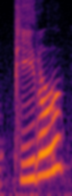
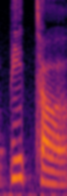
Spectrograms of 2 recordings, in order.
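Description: First: It is said in an American accent. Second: It is said in a British accent. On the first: "o americano fala" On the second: "o britânico fala"

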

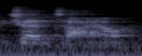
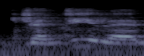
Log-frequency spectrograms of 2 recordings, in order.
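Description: First: The name is said with an English pronunciation. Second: The name is said with an Italian pronunciation. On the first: It sounds like the biblical word. "so many people say Gentile, because I know the Gentiles from the Bible" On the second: It means gentle or nice. "in the Italian pronunciation"

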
